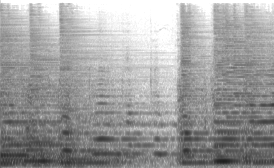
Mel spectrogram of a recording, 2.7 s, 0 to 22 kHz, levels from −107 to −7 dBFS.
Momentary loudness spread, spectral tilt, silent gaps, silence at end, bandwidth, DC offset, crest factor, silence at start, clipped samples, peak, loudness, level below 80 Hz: 14 LU; -6.5 dB/octave; none; 0 s; 18.5 kHz; under 0.1%; 16 dB; 0 s; under 0.1%; -16 dBFS; -31 LUFS; -56 dBFS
